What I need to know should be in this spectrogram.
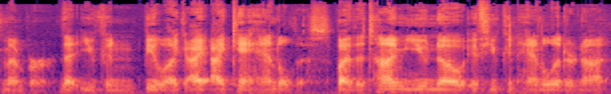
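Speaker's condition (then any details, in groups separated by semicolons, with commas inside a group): No condition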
